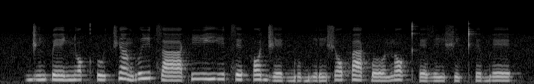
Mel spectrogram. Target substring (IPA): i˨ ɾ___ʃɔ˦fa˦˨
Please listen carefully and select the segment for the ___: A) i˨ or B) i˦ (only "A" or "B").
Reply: A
